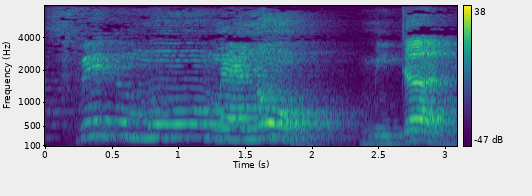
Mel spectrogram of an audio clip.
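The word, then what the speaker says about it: sphygmomanometer: ठीक, अगर एक साथ प्रोनाउंसिएशन किया जाए तो कैसा होगा? स्फिग मो मैनो मीटर। एक साथ बोलो मेरे साथ, स्फिग मो मैनो मीटर।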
